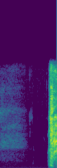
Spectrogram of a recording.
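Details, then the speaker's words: Coughing from an adult speaking while still recovering from a hospital stay; cough. "i'm still recovering from my uh hospital time so you'll hear some coughing but i think it's important to get this out"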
